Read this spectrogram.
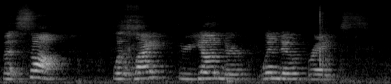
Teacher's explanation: so it's unstressed stressed unstressed stressed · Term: iambic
